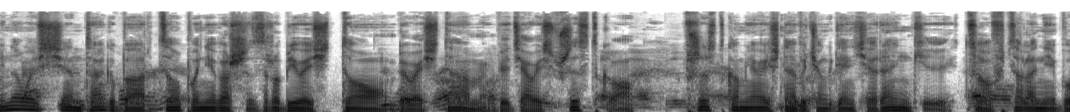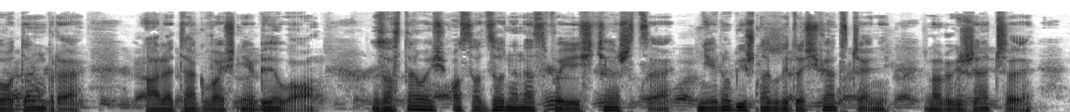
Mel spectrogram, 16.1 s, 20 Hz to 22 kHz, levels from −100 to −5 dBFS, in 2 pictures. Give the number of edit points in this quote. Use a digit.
1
